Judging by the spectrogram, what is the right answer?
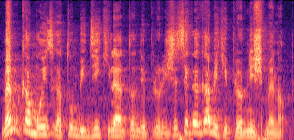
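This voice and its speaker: A Congolese man, a guest in a political interview, argues heatedly, repeating words when pushed and quoting the Bible. His fairly high voice is sing-song and breathy, and he speaks very fast.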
